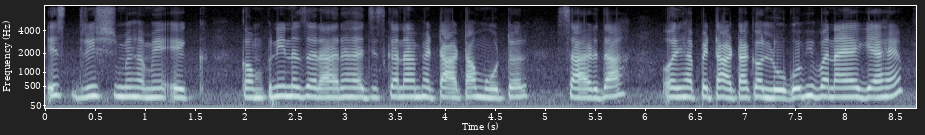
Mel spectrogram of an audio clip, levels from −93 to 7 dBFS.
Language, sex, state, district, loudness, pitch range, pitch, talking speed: Hindi, female, Jharkhand, Garhwa, -13 LUFS, 220-240 Hz, 230 Hz, 180 wpm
